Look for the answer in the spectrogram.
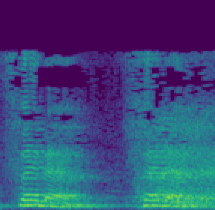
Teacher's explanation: بس بفتح الفاء، وكمان بضيف لها ان انا لازم يخرج معها هوا، فلا تحسي فلا فاء بيحس في هوا بيظهر اثره فيه.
